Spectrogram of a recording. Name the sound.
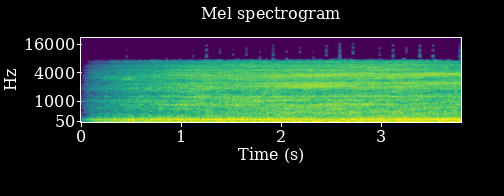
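motorcycle taxi engine running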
